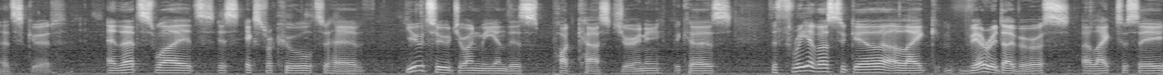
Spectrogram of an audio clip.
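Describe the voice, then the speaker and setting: A man with a Danish accent, at a fairly low pitch and a fairly slow pace. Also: ordinary pitch variation. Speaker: podcast host and YouTube creator. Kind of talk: casual chat.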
